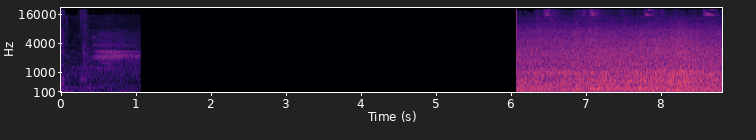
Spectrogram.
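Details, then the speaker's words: Powerscreen PT 330 jaw crusher that won't run right, during a toggle plate replacement job: a heavy, rough clatter from the jaws, noisier than it should be; cause unproven. "all right so I'll just show you the crush you're working at the moment to work out shortly hear how noisy the Jaws are"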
